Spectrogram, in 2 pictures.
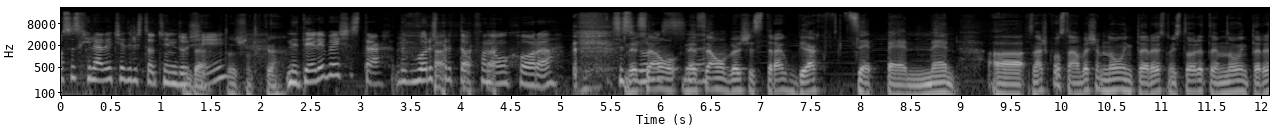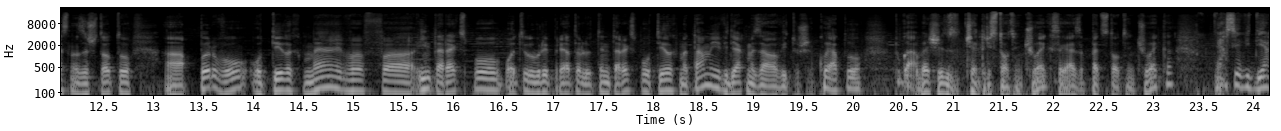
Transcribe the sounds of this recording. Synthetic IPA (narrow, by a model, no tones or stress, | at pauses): səsxilʲad̪əit͡ʃɛt̪iɾist̪ɔt̪ind̪uʃd̪ait̪ɔt͡ʃnot̪ɐ̥kanɛt̪ɛlibɛʃɛst̪ɾaxd̪ɐɡovɔɾiʃpɾɛt̪ːɔkvɐnnɔɡʊxɔɾəsɐsnɛsamonɛsamobɛʃɛst̪ɾʔaxbjaxft̪sɛpɛnɛnəznaʃkəkvɔst̪anəbɛʃɛmnɔɡʊint̪ɛɾɛsnoist̪ɔɾijət̪əɛmnɔɡʊint̪ɛɾɛsnəzɐʃt̪ɔt̪oəpɤɾvoot̪id̪əxmɛvəfəint̪ɛɾʔɛkspopɔ̰ɛt̪ɛd̪obɾipɾʲḭjat̪ɛliot̪int̪ɛɾɛkspoːt̪id̪əxmɛt̪amivid̪ʲjaxmɛzavɐvit̪ʊ̥ʃə̥̰koja̰t̪o̰ | t̪oɡa̰və̰bɛʃɛzɐt͡ʃɛt̪iɾist̪ɔt̪ḭnt͡ʃovɛ̰kə̥sɛ̰ɡa̰ḭzɐpɛt̪st̪ɔt̪ḭnt͡ʃovɛkəia̰sjɐvid̪jax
